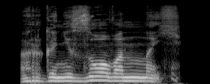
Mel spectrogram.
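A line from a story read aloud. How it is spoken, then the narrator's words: Exhaled. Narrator (Russian): выдохнул Хел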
